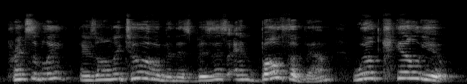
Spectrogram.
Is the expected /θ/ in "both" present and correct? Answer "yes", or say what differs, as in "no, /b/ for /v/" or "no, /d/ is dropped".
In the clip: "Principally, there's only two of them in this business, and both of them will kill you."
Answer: yes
